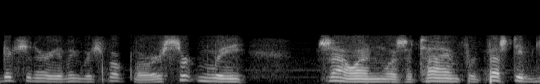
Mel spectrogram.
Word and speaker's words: Samhain: whose original spelling was S-A-M-U-I-N, pronounced Samhain or Samhain.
